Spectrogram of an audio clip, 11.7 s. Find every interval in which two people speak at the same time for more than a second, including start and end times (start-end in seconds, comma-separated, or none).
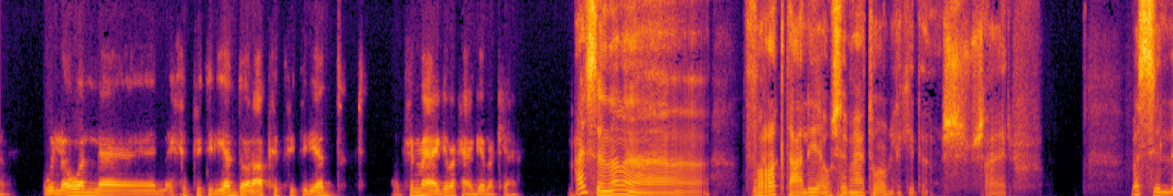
none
